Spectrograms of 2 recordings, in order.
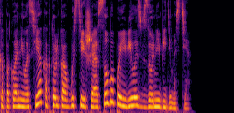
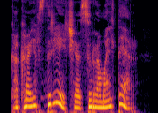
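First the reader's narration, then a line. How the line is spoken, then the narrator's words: Drawled. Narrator (Russian): протянул принц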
